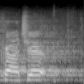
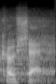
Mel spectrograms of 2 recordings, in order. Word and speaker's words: crochet: do what you mean Mr crotchet actually for legal reasons it's pronounced crochet welcome to the family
